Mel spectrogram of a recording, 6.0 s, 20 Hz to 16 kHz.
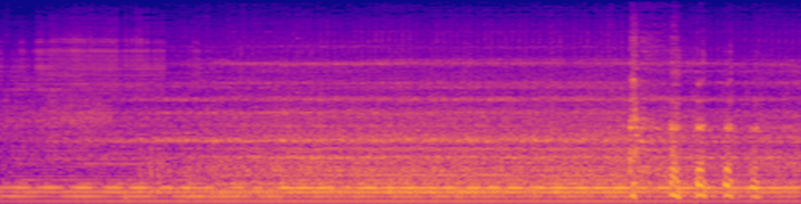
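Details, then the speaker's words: Hampton Bay by LG 8,000 BTU window air conditioner, only a few years old: steady droning hum with a rough, uneven undertone and a few clunks near the end; the motor sounds worn, possibly its bearings. "the damn motor sounds worse this one these hair conditions are only a few years old and these Hampton Bay air conditioners are shot"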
